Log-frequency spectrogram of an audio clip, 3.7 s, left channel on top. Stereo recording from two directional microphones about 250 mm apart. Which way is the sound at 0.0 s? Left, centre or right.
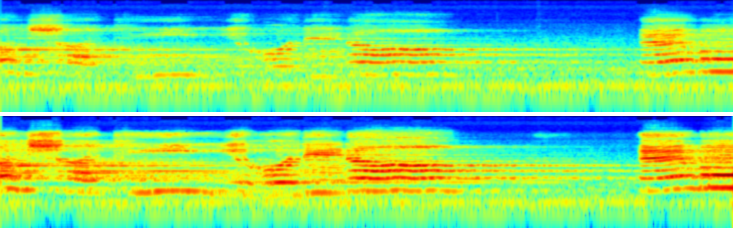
Right.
